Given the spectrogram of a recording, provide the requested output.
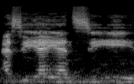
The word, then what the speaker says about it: Seance: now but um yeah my name is spelled s-e-a-n so s-e-a-n-c-e is Seance so it's essentially like Sean's but it's like real close and it's still dark and cool too so yeah you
